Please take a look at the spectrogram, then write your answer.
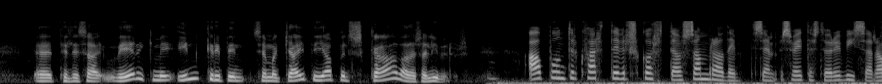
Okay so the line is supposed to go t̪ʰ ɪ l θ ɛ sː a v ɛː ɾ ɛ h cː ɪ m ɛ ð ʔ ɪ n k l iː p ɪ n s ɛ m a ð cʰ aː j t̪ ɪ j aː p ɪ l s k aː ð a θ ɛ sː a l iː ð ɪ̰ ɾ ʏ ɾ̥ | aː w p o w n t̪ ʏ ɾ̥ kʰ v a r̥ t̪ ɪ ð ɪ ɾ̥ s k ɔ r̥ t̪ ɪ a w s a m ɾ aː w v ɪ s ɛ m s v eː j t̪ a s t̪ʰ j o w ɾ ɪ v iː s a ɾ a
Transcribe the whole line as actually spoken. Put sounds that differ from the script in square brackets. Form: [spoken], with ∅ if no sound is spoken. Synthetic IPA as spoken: t̪ʰ ɪ l θ ɛ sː a v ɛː ɾ ɛ h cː ɪ m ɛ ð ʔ ɪ n k [ɾ] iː p ɪ n s ɛ m a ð [c] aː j t̪ ɪ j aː p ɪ l s k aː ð a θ ɛ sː a l iː [v] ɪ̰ ɾ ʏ ɾ̥ | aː w p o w n t̪ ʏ ɾ̥ kʰ v a r̥ t̪ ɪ [v] ɪ ɾ̥ s k ɔ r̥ t̪ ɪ a w s a m ɾ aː w [ð] ɪ s ɛ m s v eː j t̪ a s [t̪] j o w ɾ ɪ v iː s a ɾ a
